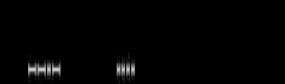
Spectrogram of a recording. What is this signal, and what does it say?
Morse code, heard as a keyed tone, about 54 wpm, spaced as for 14 wpm, 700 Hz. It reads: QH
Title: USA Call Signs - 5 Characters - 8x Character Spacing - 50wpm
